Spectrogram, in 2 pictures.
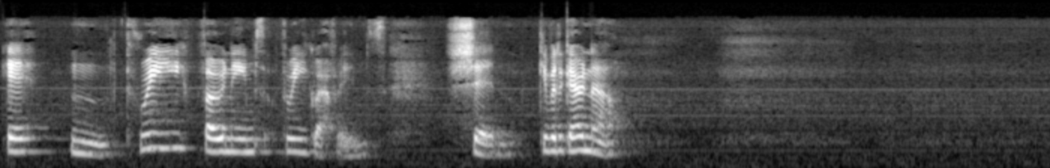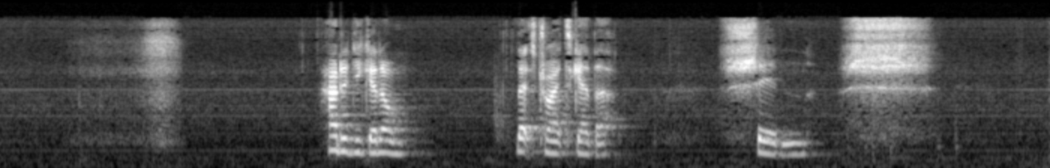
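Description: A young woman speaks clearly and calmly into a close microphone, pausing now and then.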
